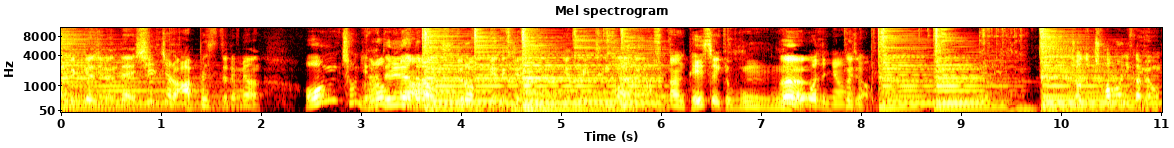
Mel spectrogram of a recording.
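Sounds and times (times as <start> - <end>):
acoustic guitar strummed chords: 0.0 - 1.0, 3.6 - 6.1, 8.2 - 11.0.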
